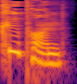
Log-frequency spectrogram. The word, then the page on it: coupon: British English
